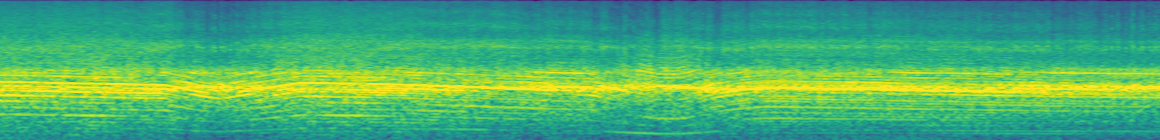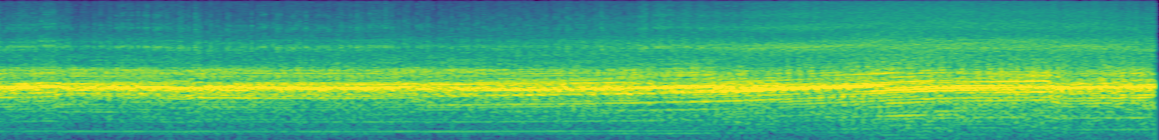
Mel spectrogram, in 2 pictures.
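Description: Sport motorcycle engine running hard at high revs, heard from a camera mounted on the bike. The revs dip and pick up again twice in the first few seconds, hold steady through a long stretch, and rise again near the end.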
